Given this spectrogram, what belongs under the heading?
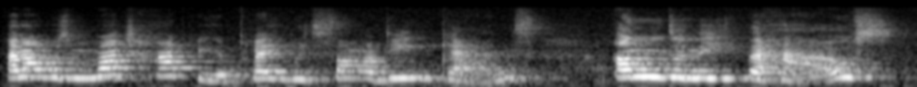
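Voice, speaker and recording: Woman from Saint Kitts, middle-aged, high voice, impassioned public speaker, emphatic, rhetorical, roomy echo. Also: lively intonation, a little slow, sharp tone. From Saint Kitts in the Caribbean, moved to England aged seven. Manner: emphatic, rhetorical, with repetition and questions. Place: indoor room, speaking to an audience. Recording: roomy, echoing live talk.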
